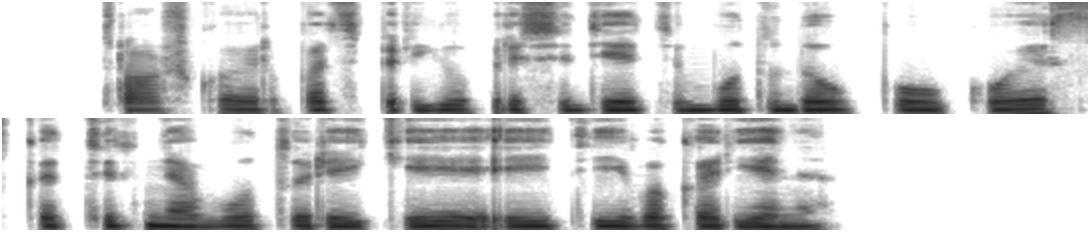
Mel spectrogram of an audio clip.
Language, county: Lithuanian, Telšiai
